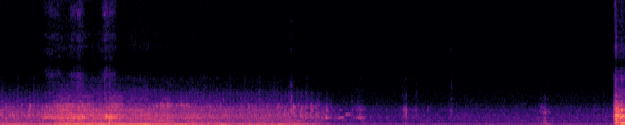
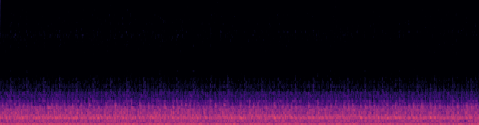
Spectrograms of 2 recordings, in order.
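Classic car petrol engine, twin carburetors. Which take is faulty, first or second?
second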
